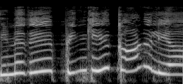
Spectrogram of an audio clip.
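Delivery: a mother hit by bad news; shocked. Mother hears her daughter went missing, shocked.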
